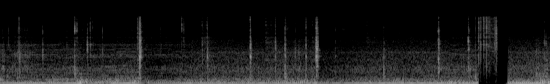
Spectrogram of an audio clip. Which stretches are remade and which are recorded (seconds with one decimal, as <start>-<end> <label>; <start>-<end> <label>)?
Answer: 0.0-1.9 remade; 1.9-4.5 recorded; 4.5-4.9 remade; 4.9-5.5 recorded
